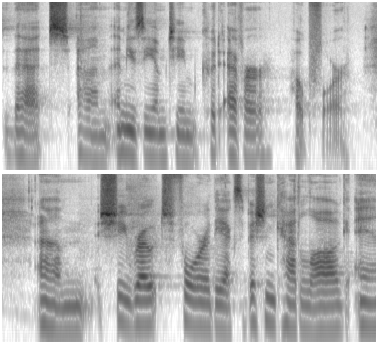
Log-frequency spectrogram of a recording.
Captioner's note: none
